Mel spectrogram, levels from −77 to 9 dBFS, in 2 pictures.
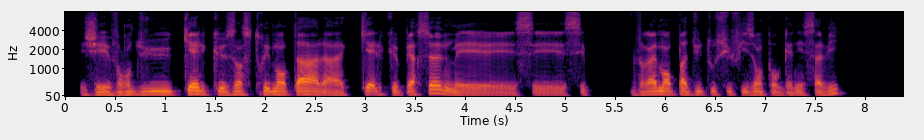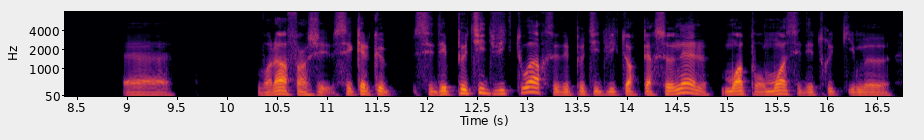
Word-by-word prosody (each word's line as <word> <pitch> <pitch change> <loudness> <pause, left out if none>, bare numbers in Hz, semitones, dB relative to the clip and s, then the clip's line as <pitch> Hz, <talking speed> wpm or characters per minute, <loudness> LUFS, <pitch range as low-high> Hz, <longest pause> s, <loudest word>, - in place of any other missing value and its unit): J'ai 85 +2 -1
vendu 95 +3 0
quelques 105 -4 +3
instrumentales 100 0 +3
à 85 0 0 0.2
quelques 100 -3 -1
personnes, 110 +5 +2
mais 80 -3 -3
c'est 75 0 -7
c'est - - -9 0.4
vraiment 100 +4 +2
pas 85 - +2
du 100 +2 -6
tout 100 +3 -7
suffisant 95 0 -4
pour 85 -1 -6
gagner 80 +1 -5
sa 80 +2 -3
vie. 120 +10 -4 1.2
Heu, 80 -2 -5 0.9
voilà 85 +9 +5
enfin 90 -3 +2
j'ai 85 +1 -4
c'est 100 - -3
quelques 105 0 +2 0.2
c'est 100 - -6
des 110 +4 +3
petites 135 +2 +2
victoires, 135 +9 +2
c'est 95 - -4
des 90 +1 -2
petites 95 +1 -5
victoires 90 -2 0
personnelles. 110 - +2
Moi 105 +3 +5
pour 90 -3 -4
moi, 110 +5 +5
c'est 95 - -10
des 85 +2 -5
trucs 95 -2 -9
qui 85 - -7
me 85 -3 -2
95 Hz, 150 wpm, -22 LUFS, 85-105 Hz, 1.2 s, voilà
